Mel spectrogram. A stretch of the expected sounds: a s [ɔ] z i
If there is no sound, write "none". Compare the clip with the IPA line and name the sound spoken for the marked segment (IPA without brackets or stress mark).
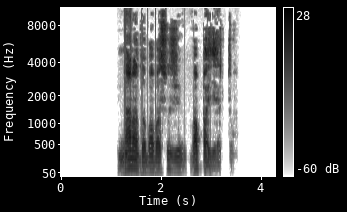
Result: u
